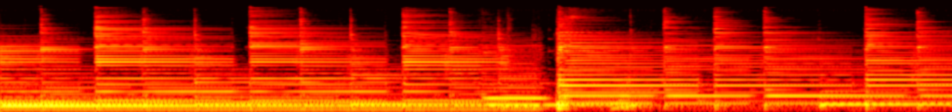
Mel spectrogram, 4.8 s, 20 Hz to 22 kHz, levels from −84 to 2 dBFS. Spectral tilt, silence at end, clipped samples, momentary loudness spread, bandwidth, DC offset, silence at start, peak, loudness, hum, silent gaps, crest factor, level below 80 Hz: -4 dB/octave; 0 s; under 0.1%; 7 LU; 17.5 kHz; under 0.1%; 0 s; -2 dBFS; -21 LUFS; none; none; 18 dB; -54 dBFS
